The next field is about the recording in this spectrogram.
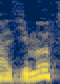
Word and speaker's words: Asimov: D'ailleurs, Asimov, c'était pas son nom d'origine. C'est une manière d'écrire son nom russe, mais traduit littéralement. – Ouais, c'est le O se prononce A, c'est ça ? – Oui.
